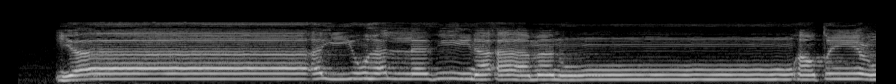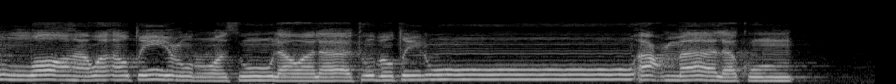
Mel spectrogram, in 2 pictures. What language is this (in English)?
Arabic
